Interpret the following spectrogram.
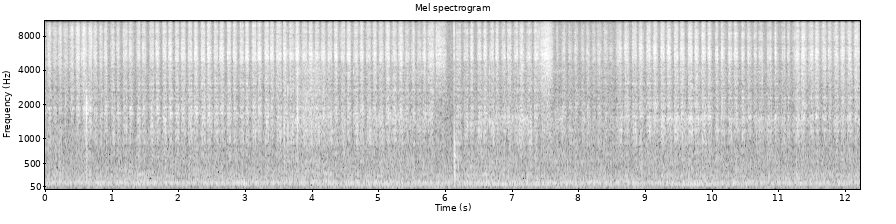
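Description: Wax crayon scribbling back and forth on paper: a faint, steady, scratchy rubbing of quick short strokes as a small area of a drawing is colored in.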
